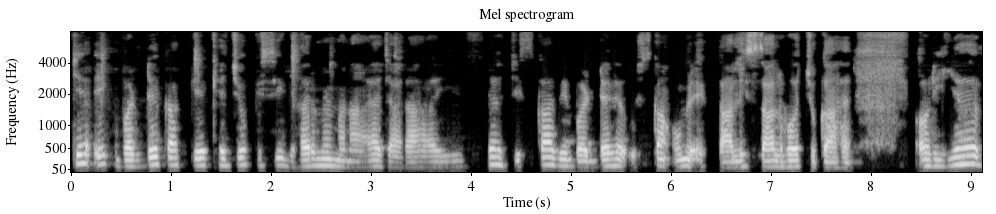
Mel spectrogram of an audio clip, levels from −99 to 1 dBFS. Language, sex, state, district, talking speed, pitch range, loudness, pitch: Hindi, male, Bihar, Jamui, 190 wpm, 125-155 Hz, -17 LUFS, 135 Hz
